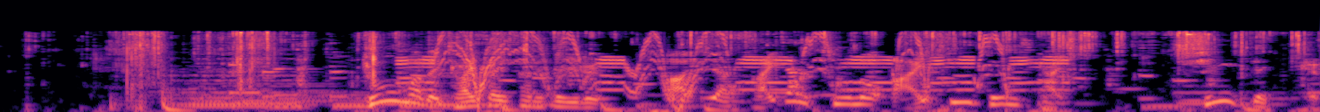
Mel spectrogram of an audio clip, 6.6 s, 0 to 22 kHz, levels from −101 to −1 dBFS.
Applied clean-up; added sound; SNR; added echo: classical method Wiener filter.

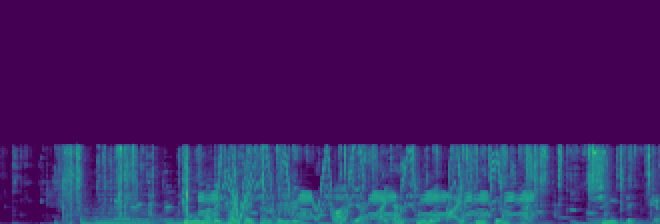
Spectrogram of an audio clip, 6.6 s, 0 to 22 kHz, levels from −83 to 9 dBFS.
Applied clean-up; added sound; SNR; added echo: classical method log-MMSE.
